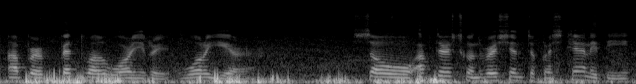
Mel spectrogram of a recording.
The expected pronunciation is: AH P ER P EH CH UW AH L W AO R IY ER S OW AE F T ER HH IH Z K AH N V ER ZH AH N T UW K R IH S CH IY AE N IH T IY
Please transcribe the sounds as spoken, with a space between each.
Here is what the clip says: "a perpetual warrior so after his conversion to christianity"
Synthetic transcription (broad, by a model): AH P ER P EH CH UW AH L W AO R IY ER S OW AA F T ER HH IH S K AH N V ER SH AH N T UW K R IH S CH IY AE N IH T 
